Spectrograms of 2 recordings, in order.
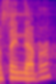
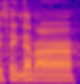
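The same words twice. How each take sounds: First: Said in the usual way. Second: Mock Valley accent on NEVER; Simi Valley accent. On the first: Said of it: "Say it like you're from a valley". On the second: Preacher getting congregation to say never, Simi Valley accent. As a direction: lean into a put-on Valley "never". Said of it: "Say it like you're from a valley, from, from Simi Valley".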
